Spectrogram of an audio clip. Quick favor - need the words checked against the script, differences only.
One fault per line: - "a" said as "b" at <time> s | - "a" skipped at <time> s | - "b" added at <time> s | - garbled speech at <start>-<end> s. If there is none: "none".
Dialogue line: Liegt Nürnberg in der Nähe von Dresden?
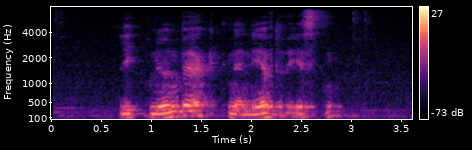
- "von" skipped at 2.2 s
